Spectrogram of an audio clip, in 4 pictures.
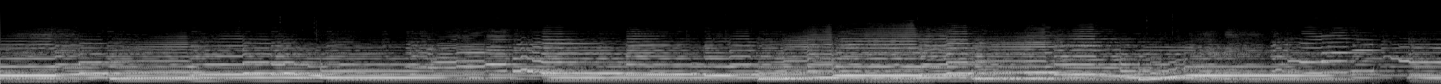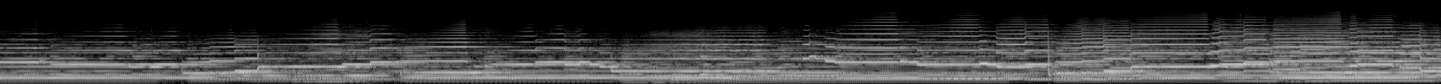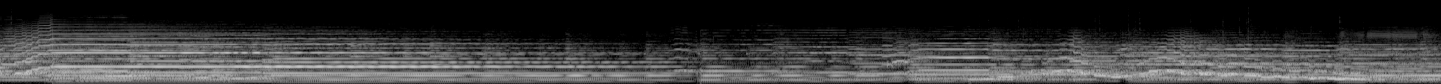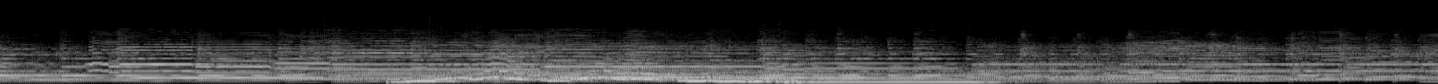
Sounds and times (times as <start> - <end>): Music: 0.0 - 57.6.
